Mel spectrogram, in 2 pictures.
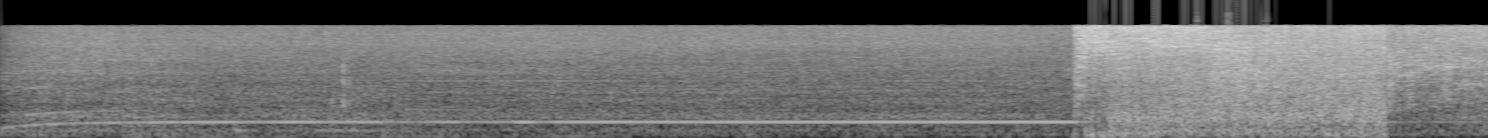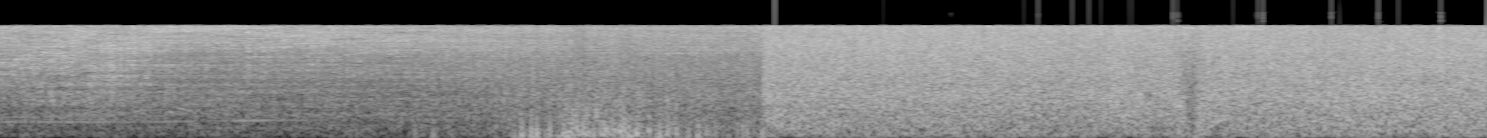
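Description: Steam-and-vacuum car cleaner starting up: a motor spins up to a steady hum over a rushing noise. Loud jets of steam hiss from the nozzle about five seconds in and again from about eleven seconds in.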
